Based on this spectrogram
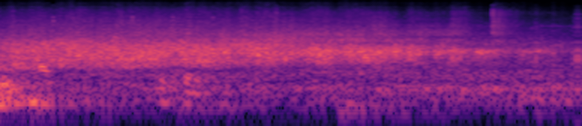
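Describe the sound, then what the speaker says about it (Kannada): An audience applauds to welcome a speaker onto the stage at a legal awareness event, a dense, loud, sustained wash of clapping that tapers slightly at the end. "ಒಂದು ಚಪ್ಪಾಳೆ ಮೂಲಕ ಅವರನ್ನ ವೇದಿಕೆಗೆ ಬರಮಾಡ್ಕೊಳ್ಳೋಣ."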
